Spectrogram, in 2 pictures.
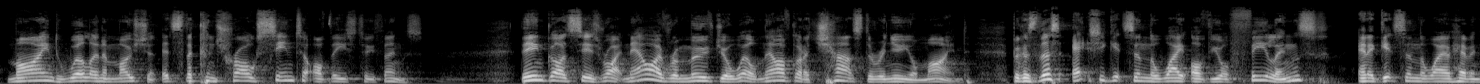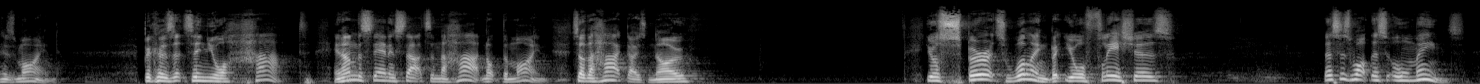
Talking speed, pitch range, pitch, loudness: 165 wpm, 135-185 Hz, 160 Hz, -18 LUFS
